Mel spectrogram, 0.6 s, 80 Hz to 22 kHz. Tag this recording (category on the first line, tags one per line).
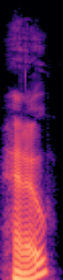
Speech > Solo speech
mid-20s
Generic-lines
Adult
Sennheiser
VA
MKE600
Calm
MKE-600
Hello
Single-mic-mono
Shotgun-mic
Greetings
Tascam
greeting
july
Voice-acting
Shotgun-microphone
FR-AV2
Hypercardioid
Male
2025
